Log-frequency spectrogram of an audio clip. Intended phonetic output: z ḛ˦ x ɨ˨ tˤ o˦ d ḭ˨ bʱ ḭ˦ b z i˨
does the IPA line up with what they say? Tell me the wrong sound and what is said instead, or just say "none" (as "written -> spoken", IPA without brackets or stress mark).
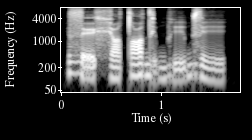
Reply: ɨ˨ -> i˨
